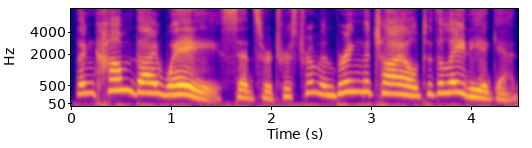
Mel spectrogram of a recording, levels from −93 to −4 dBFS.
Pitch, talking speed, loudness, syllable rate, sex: 245 Hz, 200 wpm, -16 LUFS, 4.2 syllables/s, female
